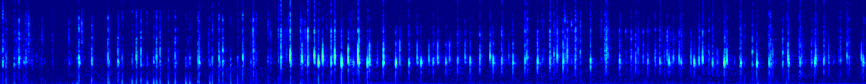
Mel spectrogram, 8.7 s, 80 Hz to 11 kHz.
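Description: A hollow white plastic Xbox-style game controller is held in both hands while fingertips and thumbs press and click its buttons, triggers and sticks. The result is a steady stream of rapid, dry plastic clicks and taps that cut off almost instantly. They are centered around the midrange near 900 Hz, with bright edges and very little low end.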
